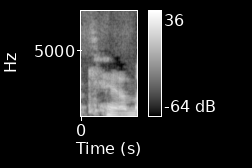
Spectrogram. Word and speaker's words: chem: Oh, chem, CHEM.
